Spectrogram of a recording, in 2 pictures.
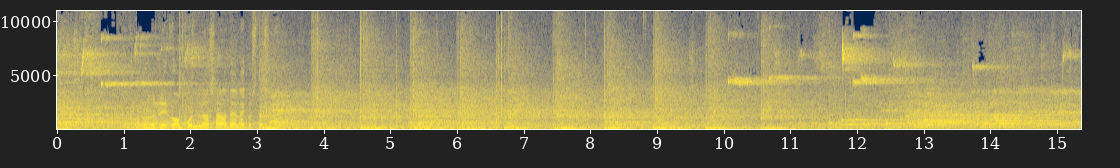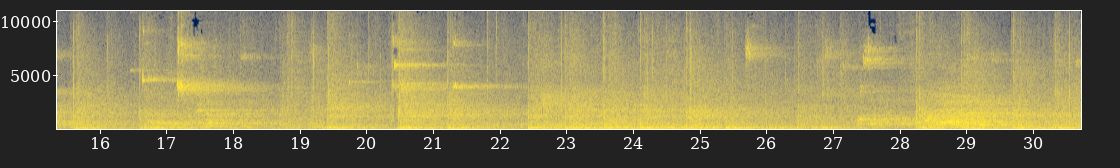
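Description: Basketball game play on a hardwood court: the ball bouncing repeatedly, short high sneaker squeaks, and players' voices, all echoing in a large hall.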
